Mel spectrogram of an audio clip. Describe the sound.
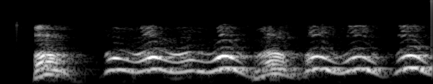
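A human voice imitates a shepherd dog barking: one sharp bark-like yelp, then a run of wavering, howl-like yelps in a voiced, whiny tone, loud and with no other sound.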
